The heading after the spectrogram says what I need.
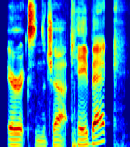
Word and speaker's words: Quebec: Quebec. There you go. Closer. Qua. It's not Quebec, that's for sure. Well, quu is a qua sound, right? We're not French.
